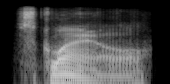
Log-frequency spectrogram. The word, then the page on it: squail: British English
